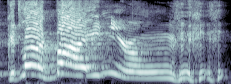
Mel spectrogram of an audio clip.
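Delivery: high, loud chirpy farewell; bright sing-song send-off; cheery goodbye. Acted. Character waves goodbye cheerfully.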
